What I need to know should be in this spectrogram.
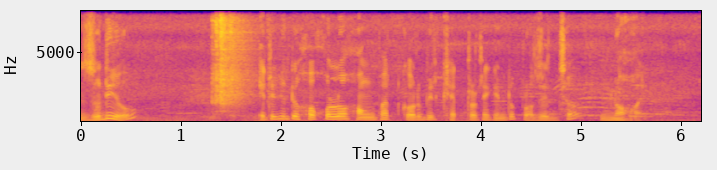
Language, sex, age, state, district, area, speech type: Assamese, male, 60+, Assam, Goalpara, urban, spontaneous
